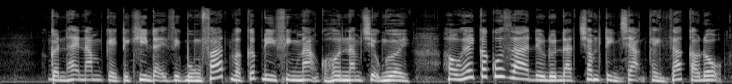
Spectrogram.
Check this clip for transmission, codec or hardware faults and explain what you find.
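There's one fault, and it runs the whole clip: gain pumping. The gain was likely set far too high, with a fast limiter clamping it on every loud syllable. The gain swings by around 15 dB, so everything sounds squashed.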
